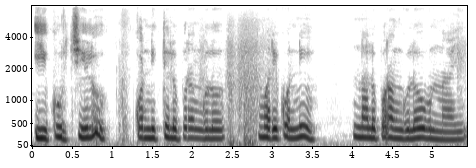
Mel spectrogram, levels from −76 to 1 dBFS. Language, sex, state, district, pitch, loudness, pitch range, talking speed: Telugu, male, Telangana, Hyderabad, 200 Hz, -16 LUFS, 185-215 Hz, 100 wpm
